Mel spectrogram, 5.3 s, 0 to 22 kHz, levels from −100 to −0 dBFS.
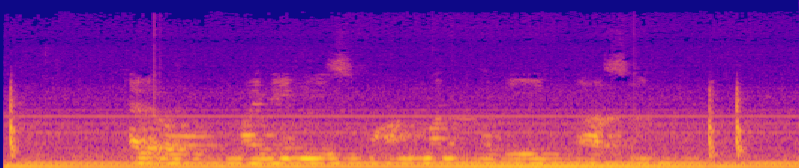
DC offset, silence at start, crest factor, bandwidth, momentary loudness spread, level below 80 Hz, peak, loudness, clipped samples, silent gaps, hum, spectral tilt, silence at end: under 0.1%; 0.05 s; 16 dB; 5.2 kHz; 7 LU; -20 dBFS; -2 dBFS; -19 LUFS; under 0.1%; none; 50 Hz at -20 dBFS; -10 dB/octave; 0 s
